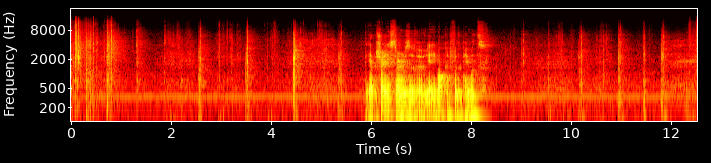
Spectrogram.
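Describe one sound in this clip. Stiff cards slide and tap against each other as they are flipped.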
